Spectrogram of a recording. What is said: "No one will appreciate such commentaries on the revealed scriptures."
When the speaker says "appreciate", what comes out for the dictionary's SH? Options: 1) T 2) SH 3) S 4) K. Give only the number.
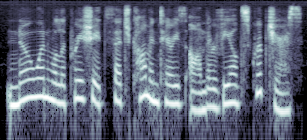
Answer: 2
